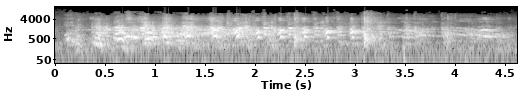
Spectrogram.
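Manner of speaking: high, breathy stretch of laughter; long real laugh. Real, not acted. Laughing at his own word victim, long laugh. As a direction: laugh it out at your own joke.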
